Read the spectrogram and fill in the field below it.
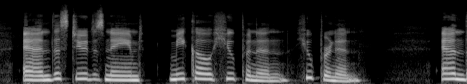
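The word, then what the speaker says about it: Mikko Hyppönen: mikko hupanen hupernin and the way his name is spelt doesn't sound like how it sounds because it's not using english representation to represent these sounds it's using finnish representation so these are how the finnish people use these letters to represent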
